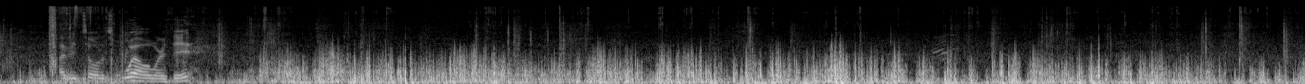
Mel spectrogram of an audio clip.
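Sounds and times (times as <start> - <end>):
footsteps on gravelly wooden steps: 0.0 - 13.0
wind buffeting microphone: 0.0 - 13.0.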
